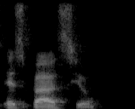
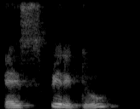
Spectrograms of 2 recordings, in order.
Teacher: you have an added e sound at the beginning of a word that has an s followed by a consonant in this case the p so let's look at words for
